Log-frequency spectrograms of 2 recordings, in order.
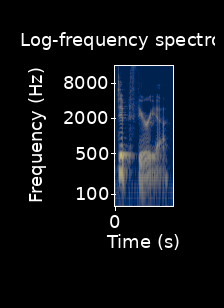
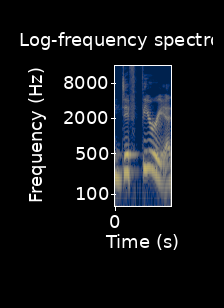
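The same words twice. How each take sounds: First: The first syllable is said as dip. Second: The first syllable is said as dif. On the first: The speaker calls it wrong. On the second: The speaker calls it right. "should be"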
